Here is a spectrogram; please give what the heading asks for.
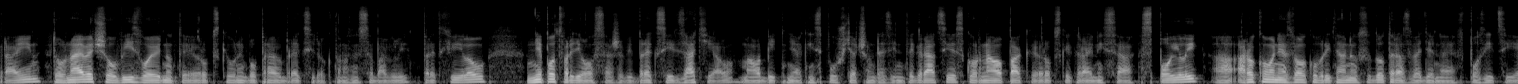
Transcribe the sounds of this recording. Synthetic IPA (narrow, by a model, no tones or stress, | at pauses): kɾajiːnt̪ɔʊnajʋɛt͡ʃɔʊʋiːzʋɔʊɛd̪nɔt̪ɛɛʊɾɔːpskɛjuːniɛbɔlpɾaːʋɛbɾɛksid̪ɔkt̪ɔɾɔmzmɛsabaʋilipɾɛt̪xʋiːʎɔʊ | ɲɛpɔt̪ʋr̩ɟilɔsaʒɛbibɾɛksid̪zacɪalmalbiɟɲɛakiːmspuːʃcat͡ʃɔmd̪ɛzint̪ɛɡɾaːt͡siɛskʊɔɾnaɔpaɡɛʊɾɔːpskɛkɾajinisaspɔjiliʔa̰ɾɔkɔʋaɲɪazʋɛlkɔʊbɾit̪aːnijɔʊsuːd̪ɔt̪ɛɾazʋɛɟɛnɛːfpɔziːt͡siː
